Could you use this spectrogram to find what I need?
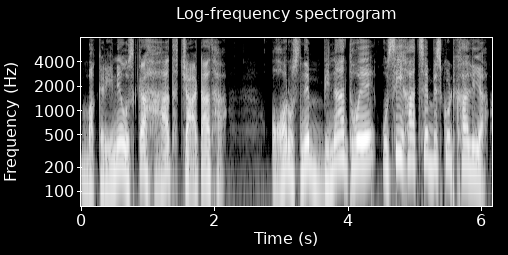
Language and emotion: Hindi, disgusted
